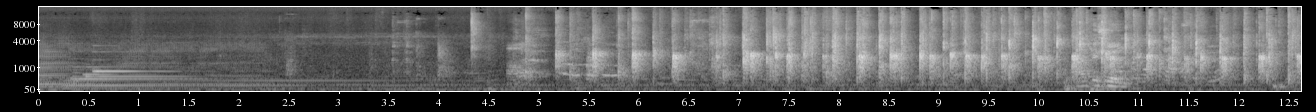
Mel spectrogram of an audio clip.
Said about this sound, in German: Den Applaus, junger Mann, danke.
